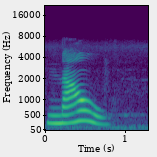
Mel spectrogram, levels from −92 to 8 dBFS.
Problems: none marked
